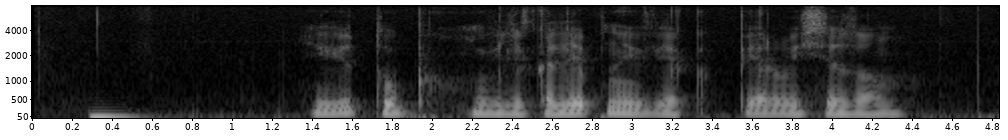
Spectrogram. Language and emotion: Russian, neutral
